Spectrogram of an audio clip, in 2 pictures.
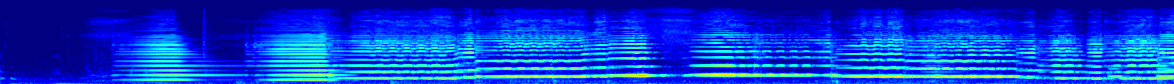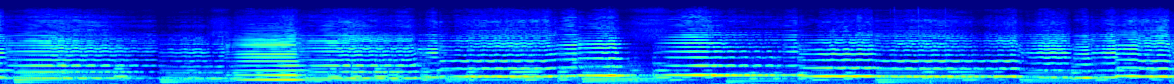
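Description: Cello and piano playing the major-key section of a virtuoso variation piece. The cello enters alone with two long swelling notes, then plays a singing melodic line; piano bass notes come in more clearly about halfway through.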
